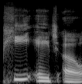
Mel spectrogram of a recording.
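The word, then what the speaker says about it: phở: And so for pronunciation, the correct pronunciation, or as close as I can get, is pho. And Vietnamese is a tonal language. And so it's a low falling and then rising tone, kind of like Mandarin's third tone.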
